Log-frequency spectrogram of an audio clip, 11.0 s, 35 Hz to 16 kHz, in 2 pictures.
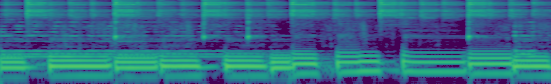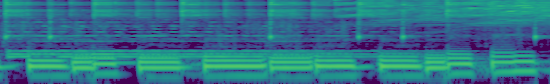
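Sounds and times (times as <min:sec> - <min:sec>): low stepping bass line: 0:00.0 - 0:11.0.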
